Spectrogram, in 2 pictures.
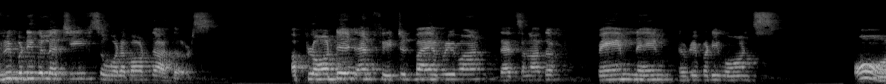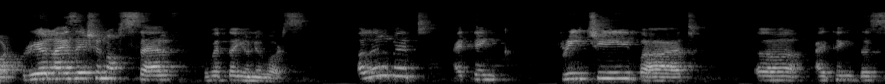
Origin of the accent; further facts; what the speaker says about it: India; we also in India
